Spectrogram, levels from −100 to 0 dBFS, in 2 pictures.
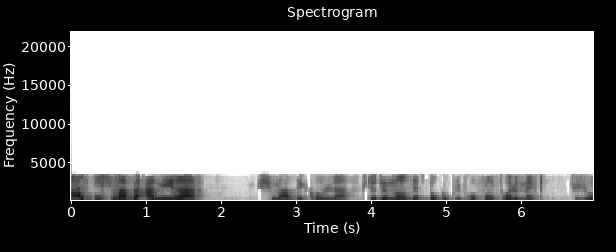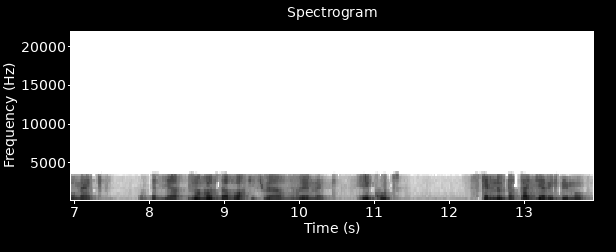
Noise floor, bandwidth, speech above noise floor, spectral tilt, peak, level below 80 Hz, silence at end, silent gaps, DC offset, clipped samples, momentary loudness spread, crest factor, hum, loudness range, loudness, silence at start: -67 dBFS; 3.6 kHz; 48 dB; -10.5 dB/octave; 0 dBFS; -58 dBFS; 0.15 s; none; under 0.1%; under 0.1%; 16 LU; 20 dB; none; 7 LU; -19 LUFS; 0 s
